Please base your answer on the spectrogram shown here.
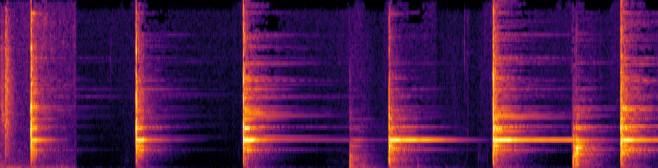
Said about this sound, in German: Mit kräftigen Hammerschlägen passt er das Holz in den Eisenring ein. Das Metall ist noch so heiß, dass das Holz augenblicklich zu qualmen beginnt.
